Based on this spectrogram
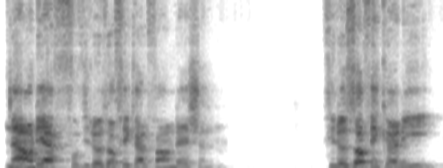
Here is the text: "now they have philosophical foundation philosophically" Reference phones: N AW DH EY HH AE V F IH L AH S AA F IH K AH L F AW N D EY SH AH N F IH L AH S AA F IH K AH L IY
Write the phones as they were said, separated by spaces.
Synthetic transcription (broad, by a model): N AW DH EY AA F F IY L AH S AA F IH K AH L F AW N D EY SH AH N F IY L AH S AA F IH K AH L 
